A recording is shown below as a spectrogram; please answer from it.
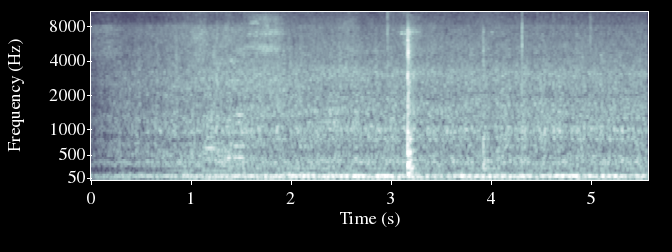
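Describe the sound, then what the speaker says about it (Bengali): A mixer grinder blends mango, milk and cardamom into a paste, its motor giving a steady, loud whirring drone with a constant low hum that runs unbroken through the whole stretch. "mixer grinder"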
